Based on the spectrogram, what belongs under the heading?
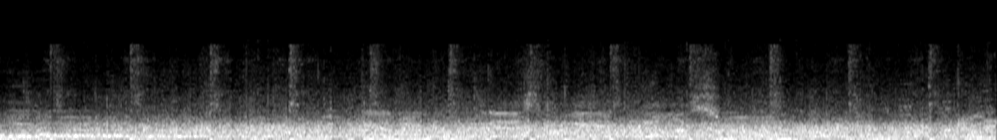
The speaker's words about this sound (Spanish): Muy feliz cierre de temporada, Leos Enchufado. Vamos, aplauso.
